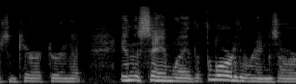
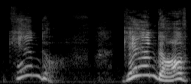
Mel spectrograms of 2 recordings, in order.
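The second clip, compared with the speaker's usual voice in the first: excited recognition; 12 semitones higher, 8 dB louder, slower than usual. Acted. Bilbo recognises Gandalf.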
